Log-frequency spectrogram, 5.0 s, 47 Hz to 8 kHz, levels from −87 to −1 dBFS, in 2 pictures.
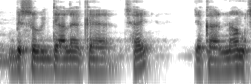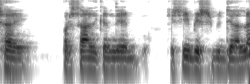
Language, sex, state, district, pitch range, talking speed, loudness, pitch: Maithili, male, Bihar, Samastipur, 110-120 Hz, 120 wpm, -23 LUFS, 115 Hz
